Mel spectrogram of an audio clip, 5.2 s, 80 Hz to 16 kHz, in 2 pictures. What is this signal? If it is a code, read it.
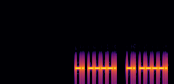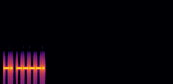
Morse code, heard as a keyed tone, about 52 wpm, 700 Hz. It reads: N9 N9 N9
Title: Callsign Prefixes for Top 25 DXCC - Repeated 3x - 50wpm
